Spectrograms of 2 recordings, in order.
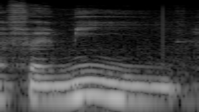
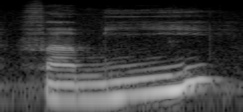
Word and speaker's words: famille: Moi, je suis allée à la plage avec ma famille. Famille, the L is silent. It replaces with Y. Famille.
